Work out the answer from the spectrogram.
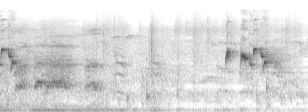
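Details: Red-whiskered bulbul of the Burmese type from Dan Singkhon, Thailand: a bright, warbling burst of notes opens, then quieter chirps, and a loud bubbly phrase near the end, over a low steady hum.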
